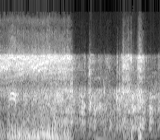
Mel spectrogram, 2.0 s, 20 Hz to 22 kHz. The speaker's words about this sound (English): Well, you see, Mary, every time the car drives for 15 minutes, the water in the radiator boils over, and then it takes...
